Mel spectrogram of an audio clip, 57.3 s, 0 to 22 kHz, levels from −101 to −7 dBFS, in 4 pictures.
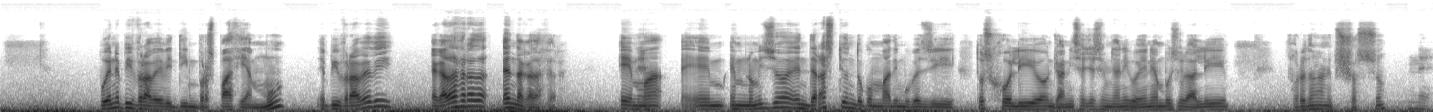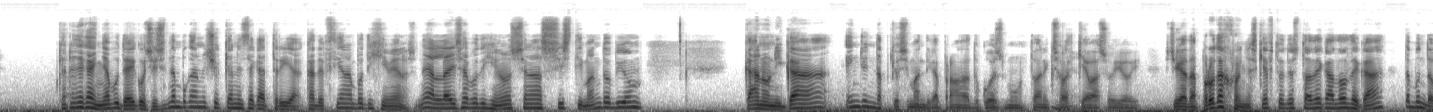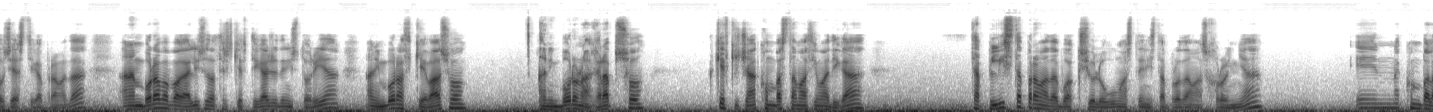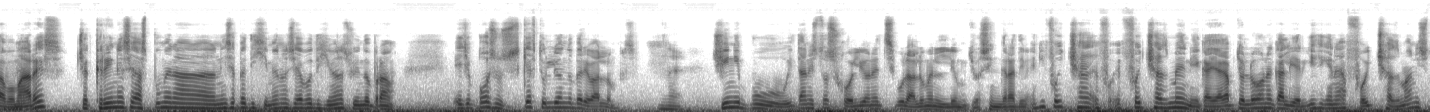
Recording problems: low rumble; faint; throughout; 25 dB below the speech

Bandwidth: 19 kHz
